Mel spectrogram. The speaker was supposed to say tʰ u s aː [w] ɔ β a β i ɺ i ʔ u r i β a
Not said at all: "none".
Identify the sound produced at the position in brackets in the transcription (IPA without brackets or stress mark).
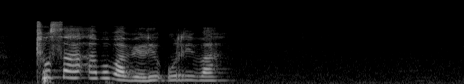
β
